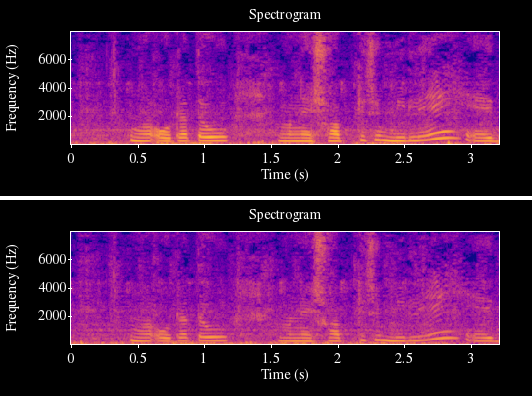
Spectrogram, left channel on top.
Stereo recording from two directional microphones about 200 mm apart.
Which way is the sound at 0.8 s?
20° left (ahead or behind).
